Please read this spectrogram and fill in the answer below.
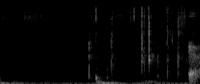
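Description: Plastic bubble wrap crinkling as it is pulled open from around a stack of graded card slabs, quiet at first, then a run of short sharp crackles from about a second in.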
